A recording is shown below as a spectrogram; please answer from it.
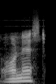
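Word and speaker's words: honest: আমরা অনেস্ট কইতাম না আমরা অনেস্ট অনেস্ট H silent অনেস্ট মানে সৎ ঠিক আছে সৎ বা ভদ্র ঠিক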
